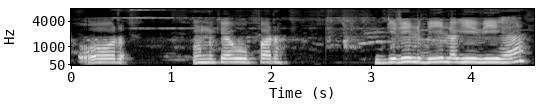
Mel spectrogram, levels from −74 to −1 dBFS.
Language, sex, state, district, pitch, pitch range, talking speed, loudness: Hindi, male, Uttar Pradesh, Saharanpur, 190 Hz, 185-210 Hz, 105 wpm, -13 LUFS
